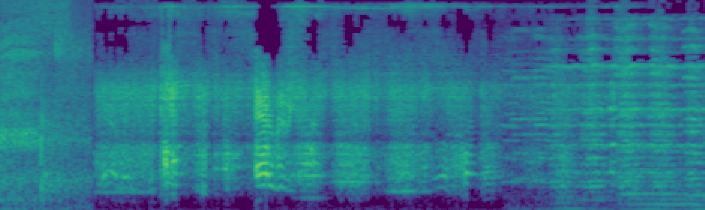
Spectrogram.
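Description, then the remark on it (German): A radio clicks on and immediately plays a mix of voices and music, fairly loud and slightly tinny, with the broadcast shifting character partway through before settling into steady programme sound. “Ich höre jetzt lieber Radio.”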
